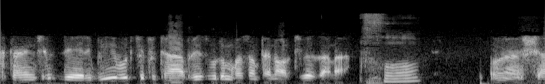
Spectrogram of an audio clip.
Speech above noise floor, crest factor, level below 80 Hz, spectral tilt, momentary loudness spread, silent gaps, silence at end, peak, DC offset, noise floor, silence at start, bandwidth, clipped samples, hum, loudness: 32 dB; 14 dB; -48 dBFS; -4.5 dB/octave; 9 LU; none; 0 s; 0 dBFS; under 0.1%; -47 dBFS; 0 s; 11.5 kHz; under 0.1%; none; -16 LUFS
